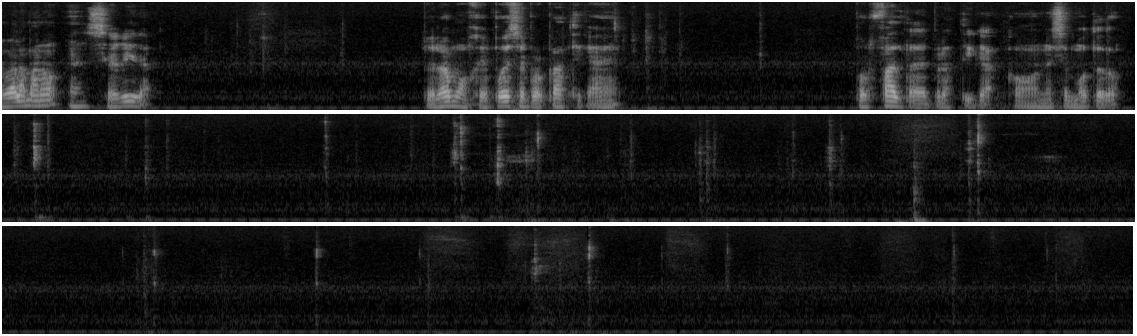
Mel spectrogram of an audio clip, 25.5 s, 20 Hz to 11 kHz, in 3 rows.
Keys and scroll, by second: 1.7-2.4 typing, 4.5 typing, 12.4-13.5 typing.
